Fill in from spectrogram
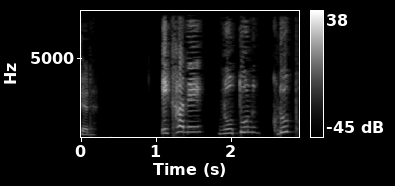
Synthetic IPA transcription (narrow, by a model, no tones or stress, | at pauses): eɾ | ekʰane | not̪unɡ̥ɾup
